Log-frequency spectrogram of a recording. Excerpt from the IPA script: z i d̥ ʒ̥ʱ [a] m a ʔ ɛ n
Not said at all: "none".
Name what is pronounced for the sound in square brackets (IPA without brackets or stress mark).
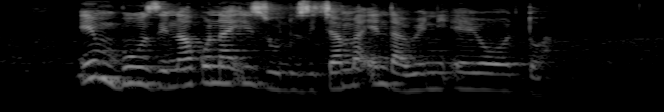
a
